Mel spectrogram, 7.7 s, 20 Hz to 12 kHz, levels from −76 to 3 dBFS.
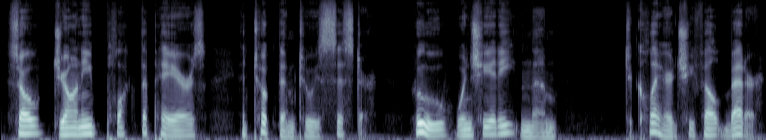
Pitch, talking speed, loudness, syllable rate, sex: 105 Hz, 165 wpm, -20 LUFS, 4.6 syllables/s, male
